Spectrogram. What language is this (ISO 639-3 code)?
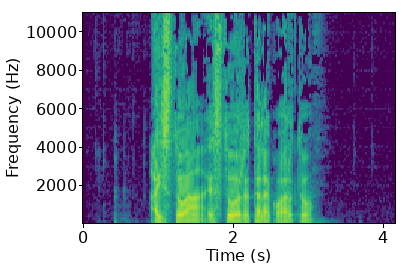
eus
